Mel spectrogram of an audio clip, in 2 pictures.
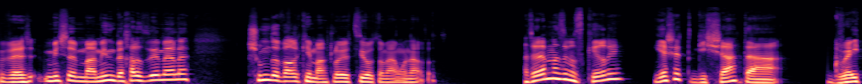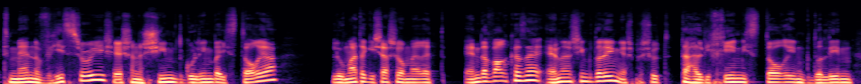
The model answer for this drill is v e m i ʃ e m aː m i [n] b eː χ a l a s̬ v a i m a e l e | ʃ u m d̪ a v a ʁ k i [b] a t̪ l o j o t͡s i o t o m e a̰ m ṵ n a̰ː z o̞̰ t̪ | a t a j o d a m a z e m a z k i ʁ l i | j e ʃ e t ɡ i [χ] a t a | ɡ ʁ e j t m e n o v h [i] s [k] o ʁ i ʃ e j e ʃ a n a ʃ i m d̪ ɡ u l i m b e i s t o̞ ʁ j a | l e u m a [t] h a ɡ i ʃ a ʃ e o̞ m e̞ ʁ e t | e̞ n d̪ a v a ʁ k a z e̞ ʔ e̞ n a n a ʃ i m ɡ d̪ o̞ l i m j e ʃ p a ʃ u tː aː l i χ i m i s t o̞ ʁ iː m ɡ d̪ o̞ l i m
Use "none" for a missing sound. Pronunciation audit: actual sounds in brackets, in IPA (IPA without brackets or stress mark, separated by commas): n, m, ʃ, i, t, t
